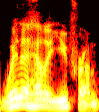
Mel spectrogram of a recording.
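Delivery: plain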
